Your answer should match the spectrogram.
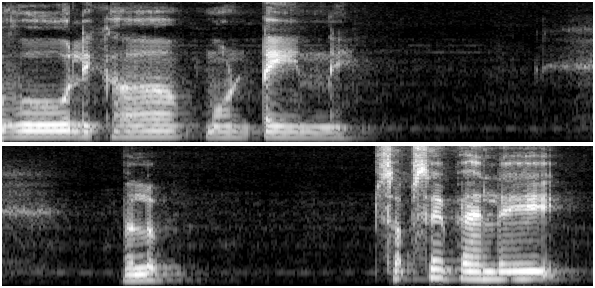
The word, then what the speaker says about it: Montaigne: वाला था मिशेल दी मोंटेग्न था वह जो आप कहोगे कि मोंटेग्ने है यह मेंटेन क्यों कह रही हैं चलिए यहां पर जी साइलेंट है दूसरा एक आसान क्वेश्चन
